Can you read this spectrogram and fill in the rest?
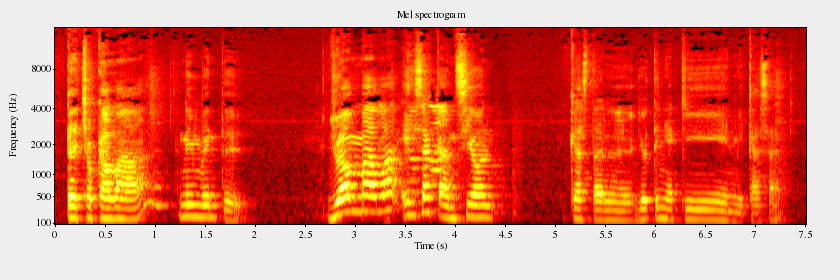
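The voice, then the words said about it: Strong Mexico City (chilango) accent. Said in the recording (Spanish): “Se, te, salió el acento muy cañón ... Se me sale lo. lo. Mexi lo. este. lo chilango.”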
